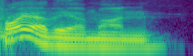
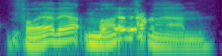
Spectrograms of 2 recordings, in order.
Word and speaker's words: Feuerwehrmann: Feuerwehrmann. – Say it again. – Feuerwehr. Feuerwehrmann.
